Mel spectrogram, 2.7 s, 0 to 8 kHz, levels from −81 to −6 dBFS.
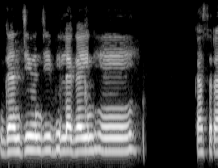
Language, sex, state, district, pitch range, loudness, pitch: Chhattisgarhi, female, Chhattisgarh, Jashpur, 200-215 Hz, -15 LUFS, 205 Hz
